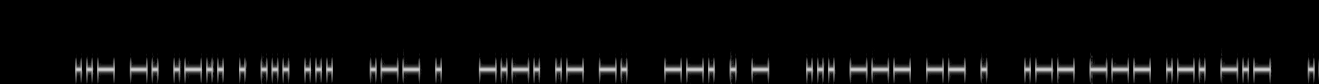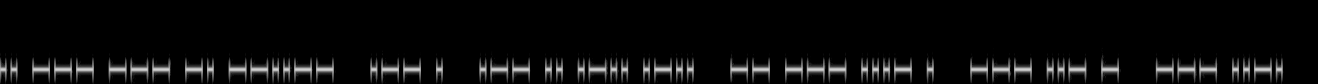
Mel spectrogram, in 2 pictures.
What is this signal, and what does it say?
Morse code, heard as a keyed tone, about 22 wpm, 700 Hz. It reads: UNLESS WE CAN GET SOME WORK SOON, WE WILL MOVE OUT OF
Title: Sentences from Top 1000 Words - Review Part 6 - 22wpm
